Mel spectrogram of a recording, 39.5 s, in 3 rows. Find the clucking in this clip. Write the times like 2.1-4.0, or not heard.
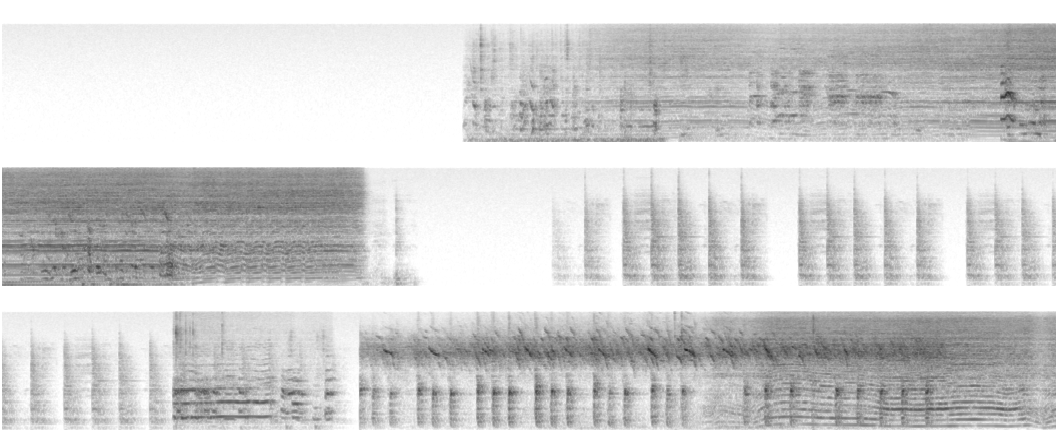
5.8-15.6, 28.4-38.2.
